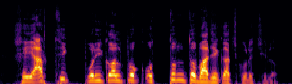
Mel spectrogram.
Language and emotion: Bengali, angry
